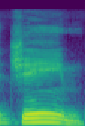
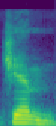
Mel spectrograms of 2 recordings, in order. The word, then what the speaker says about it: gym: زیادتر دوستای ما این کلمه را جیم تلفظ میکنن که اشتباه است دوستا. این جم تلفظ میشه جم.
